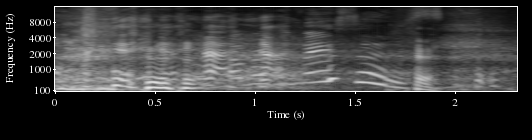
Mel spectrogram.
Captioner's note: laughter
